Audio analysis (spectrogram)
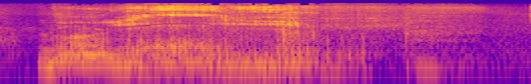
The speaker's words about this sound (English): as you stare down the beast, it turns its head toward you. And you see it just kind of prep its feet onto the ground. It lets out a vicious roar.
